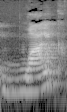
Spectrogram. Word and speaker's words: walk: No se dice talk o talk, no se dice walk o walk, se dice talk, no se dice la L. Walk, no se dice la L.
